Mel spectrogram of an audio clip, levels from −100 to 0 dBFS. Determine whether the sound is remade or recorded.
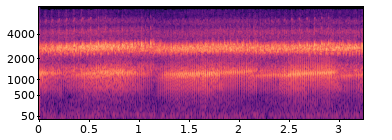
recorded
